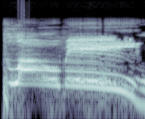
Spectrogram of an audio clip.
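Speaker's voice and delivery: very high loud shriek; scream. Acted. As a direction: fling it back while running off. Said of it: "he screamed over his shoulder".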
